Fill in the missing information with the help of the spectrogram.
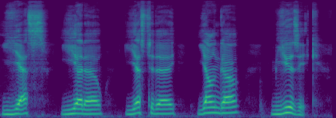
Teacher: Y is voiced palatal glide or semivowel approximant consonant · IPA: /j/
